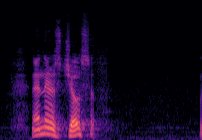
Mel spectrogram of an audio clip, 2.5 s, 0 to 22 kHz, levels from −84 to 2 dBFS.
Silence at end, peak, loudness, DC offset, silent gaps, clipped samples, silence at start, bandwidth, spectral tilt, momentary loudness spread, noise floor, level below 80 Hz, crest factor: 0 s; -14 dBFS; -28 LUFS; under 0.1%; none; under 0.1%; 0.4 s; 15 kHz; -6.5 dB/octave; 15 LU; -67 dBFS; -70 dBFS; 18 dB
